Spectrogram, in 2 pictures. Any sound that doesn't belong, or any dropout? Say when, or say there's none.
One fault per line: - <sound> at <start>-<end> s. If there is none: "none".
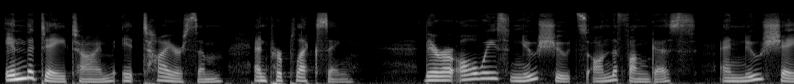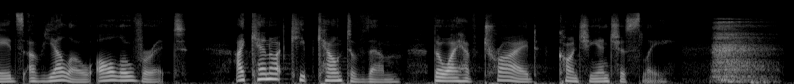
- sigh at 15.0-15.8 s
